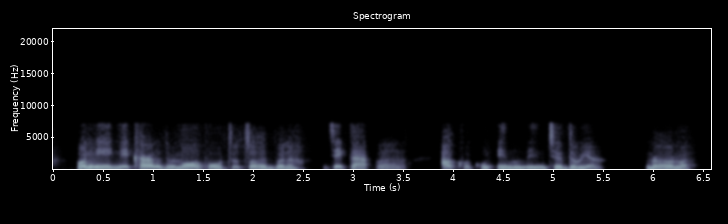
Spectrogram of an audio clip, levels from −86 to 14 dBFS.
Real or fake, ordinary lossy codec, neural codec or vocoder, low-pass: fake; none; codec, 16 kHz, 0.5 kbps, X-Codec, HuBERT features, trained on general audio; 7.2 kHz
